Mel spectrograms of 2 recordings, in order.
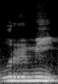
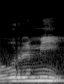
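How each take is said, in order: Both takes have the same delivery.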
